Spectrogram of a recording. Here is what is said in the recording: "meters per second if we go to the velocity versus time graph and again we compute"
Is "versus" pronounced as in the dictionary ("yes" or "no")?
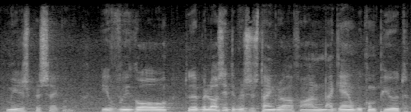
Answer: yes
